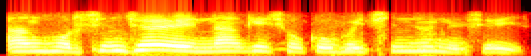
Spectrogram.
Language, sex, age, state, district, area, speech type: Bodo, female, 60+, Assam, Udalguri, rural, conversation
